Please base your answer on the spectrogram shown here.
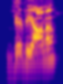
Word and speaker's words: Vivianna: But today, I'm here with one of our wonderful student interns, Viviana, right? Yes. And that's how you pronounce it, right?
